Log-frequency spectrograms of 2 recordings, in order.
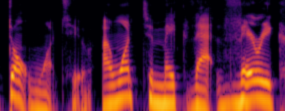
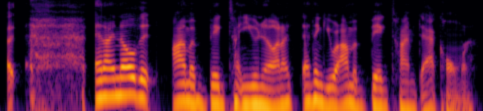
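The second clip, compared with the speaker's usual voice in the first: normal talking voice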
